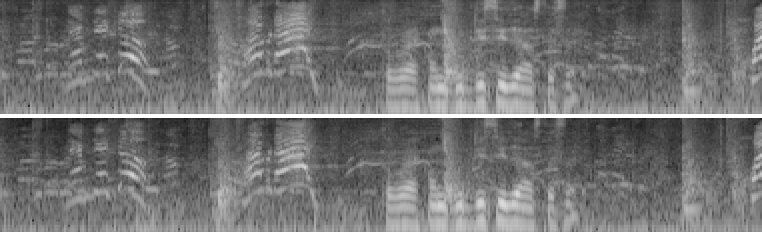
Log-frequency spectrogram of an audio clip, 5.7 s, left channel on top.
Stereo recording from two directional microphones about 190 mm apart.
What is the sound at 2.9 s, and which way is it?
Speech, 20° right (ahead or behind).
